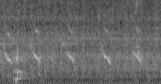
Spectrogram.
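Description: Young chickens about two months old crowd a nursery pen on a Thai farm, giving a brief clucking call near the start followed by soft, repeated high chirps that stay steady and fairly quiet throughout.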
